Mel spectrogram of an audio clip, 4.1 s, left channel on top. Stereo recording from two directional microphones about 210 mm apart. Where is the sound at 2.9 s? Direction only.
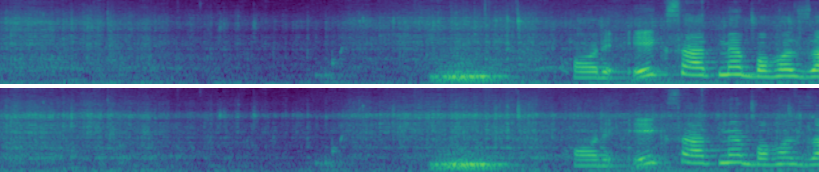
50° left (ahead or behind).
